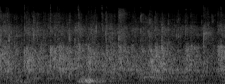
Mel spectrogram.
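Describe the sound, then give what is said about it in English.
An audience applauds, a dense, steady wash of many hands clapping at an even, fairly loud level for a couple of seconds, with no voices standing out. “I think we should be giving a big clap after some of these things.”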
